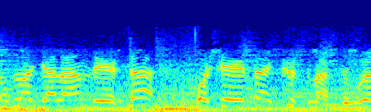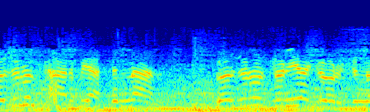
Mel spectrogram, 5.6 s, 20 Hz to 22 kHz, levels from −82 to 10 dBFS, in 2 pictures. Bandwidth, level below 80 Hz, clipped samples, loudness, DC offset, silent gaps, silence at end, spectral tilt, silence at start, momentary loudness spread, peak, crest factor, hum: 7.2 kHz; -32 dBFS; under 0.1%; -17 LUFS; under 0.1%; none; 0 s; -8.5 dB/octave; 0 s; 3 LU; -6 dBFS; 12 dB; none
